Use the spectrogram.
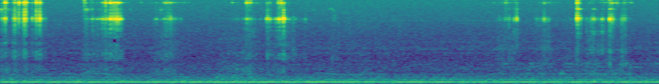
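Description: A small hollow glass jar with a metal lid, partly filled with coffee beans, is held in the fingers and shaken. Short bursts of bright, clicky rattling come and go over a steady low hum, with quiet gaps between the shakes.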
